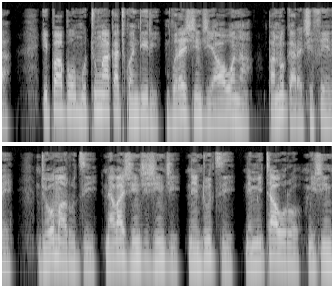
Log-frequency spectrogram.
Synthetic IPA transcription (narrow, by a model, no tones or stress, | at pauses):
ipap̬o̞mutumweakati̥kwandiɾiɱvuɾaʒind͡ʒijawaona | pano̞ɡʱaɾat͡ʃife̞ːʋe̞ | ndiwo̞maɾud͡zinaʋaʒind͡ʒiʒind͡ʒine̞ndud͡zine̞mitauɾo̞miʒiːnd͡ʒi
